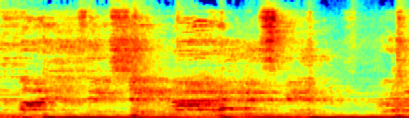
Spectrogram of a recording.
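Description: A live band playing folk-rock on upright piano, electric bass, drums and cello, with voices singing over it and wavering held notes on top.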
